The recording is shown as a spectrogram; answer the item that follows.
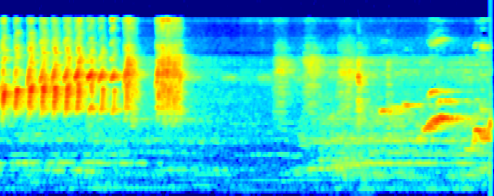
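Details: Harsh fighting song of a caged greater green leafbird using sparrow imitations. It opens with about ten fast, evenly spaced buzzy chattering notes. A quieter gap follows, then rising whistled phrases at the end.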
